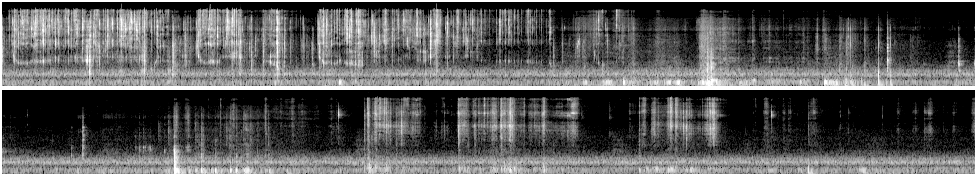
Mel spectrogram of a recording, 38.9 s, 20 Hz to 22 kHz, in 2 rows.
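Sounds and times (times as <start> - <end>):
chewing popping candy: 0.0 - 12.4
dense candy crackling: 0.0 - 12.5.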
